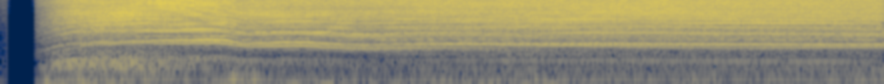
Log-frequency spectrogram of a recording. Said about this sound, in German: Dieses Surren bedeutet an der Front in der Ukraine oft den sicheren Tod. Es stammt von einer kleinen, sogenannten FPV-Drohne, First-Person-View, gesteuert durch eine Brille wie in einem Videospiel.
